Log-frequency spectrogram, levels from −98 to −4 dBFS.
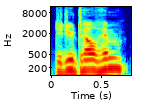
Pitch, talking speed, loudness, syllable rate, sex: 165 Hz, 300 wpm, -15 LUFS, 5.3 syllables/s, male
